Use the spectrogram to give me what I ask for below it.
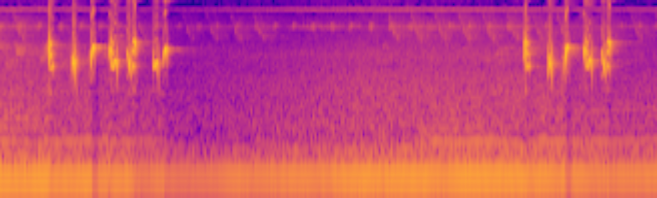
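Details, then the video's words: Lure call of a streak-eared bulbul, played for bird trapping. About seven clipped, bright chirps run together, then several seconds of quiet hum, then a second similar burst of quick notes. "Suara pikat merbah lekir"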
